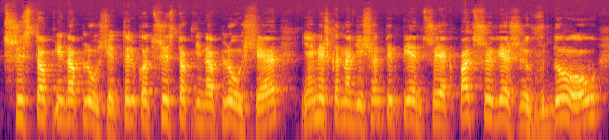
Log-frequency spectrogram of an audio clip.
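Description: A man's bright, pressing voice sits somewhat high. He is a radio amateur from Poland making a casual contact, chatty and repetitive, spelling out call signs as he goes. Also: measured pace.

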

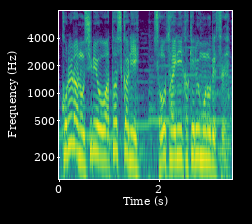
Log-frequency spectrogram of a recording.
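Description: An actor playing a courteous, earnest, apologetic editor in a Japanese anime game, very polite and deferential. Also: male voice, high-pitched, expressive, moderate pace, faint music behind. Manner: very polite, deferential business speech.

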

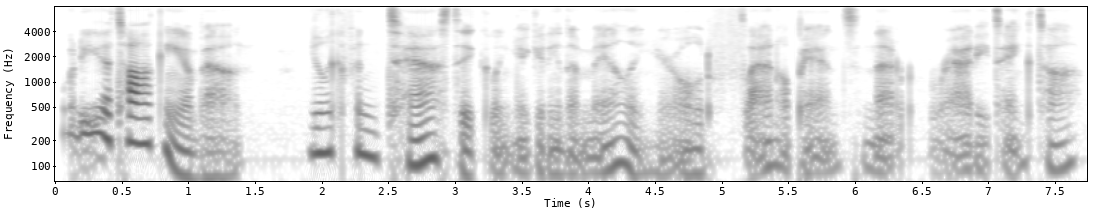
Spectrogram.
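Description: Man playing a husky, slow-talking flirty neighbor. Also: low voice, sing-song, darkish tone, exaggerated voice. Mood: flirty, teasing. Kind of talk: intimate roleplay ASMR.

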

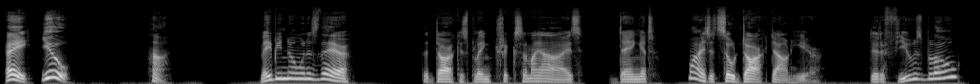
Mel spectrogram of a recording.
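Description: Bumbling game scientist, inquisitive and cartoonish, pitch leaping all over, recorded dry. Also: male voice, wildly swooping pitch, measured pace, long pauses, dry recording. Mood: suspicious, puzzled. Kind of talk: cartoonish video game voice acting.

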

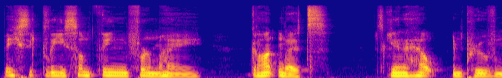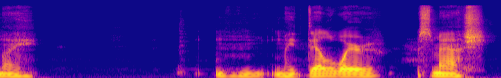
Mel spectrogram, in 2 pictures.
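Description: A man playing a shy, devoted, easily flustered teenage boy hero in an intimate, halting romantic roleplay. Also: mid-range voice, steady tone, a little mellow, close to an everyday voice. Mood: sheepish, flustered. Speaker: voice actor. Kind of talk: romantic roleplay audio, intimate fan performance.

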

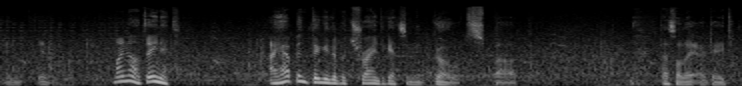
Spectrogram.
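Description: A man's voice: medium pitch, wildly swooping pitch, normal speed, pauses often, background noise. A man with an Irish accent playing a friendly, flirty fantasy village innkeeper in a conversational audio roleplay, chatty and confiding. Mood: surprised, earnest. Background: village ambience with distant chickens.

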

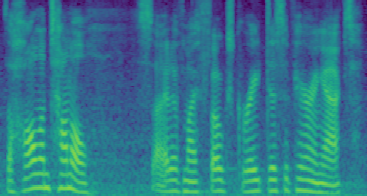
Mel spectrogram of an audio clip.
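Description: A woman's voice: sits low, moderate pace, a little hiss or hum. An actor playing a wry, streetwise young American woman in a video game, muttering to herself with weary, self-mocking informality. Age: young adult. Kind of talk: video game character acting, musing to herself.

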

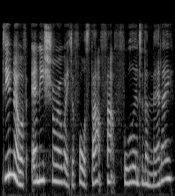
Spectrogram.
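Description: A woman voicing a sharp, bold noblewoman with a blunt, self-assured manner. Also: high-pitched, fairly quick, lo-fi sound, pitched above the performer's own voice, natural voice. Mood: blunt, confident.

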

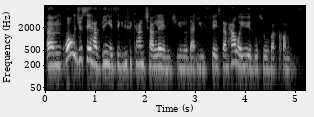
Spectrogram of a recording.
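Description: A woman's voice: mid-range voice, fast, dark tone, slight background noise. A young woman hosting a conversational interview over a video call. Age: young adult. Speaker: interviewer, host. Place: indoors, close to the device, dry sound. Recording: dull lo-fi video-call audio.

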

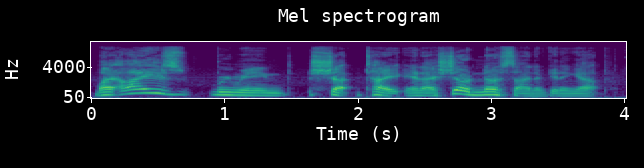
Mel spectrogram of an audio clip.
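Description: A woman's voice: sits low, big pitch swings, measured pace, a little mellow. A woman hosting a let's play, reading dialogue aloud dramatically and commenting in a playful, exaggerated way. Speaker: gaming video host.

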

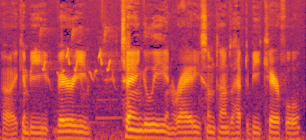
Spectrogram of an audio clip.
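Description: A young man with a Southern accent giving a casual, relaxed update to camera from his backyard, with lots of ums and uhs. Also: fairly low pitch, moderate pace, a little hiss or hum. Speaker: vlogger. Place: backyard outdoors. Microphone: webcam at arm's length.

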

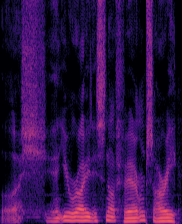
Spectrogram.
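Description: A man's voice: medium pitch, slow, darkish tone, voice pushed up. A man voicing a teasing, informal young woman, a maid in an audio story, with a breezy manner. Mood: apologetic.

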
